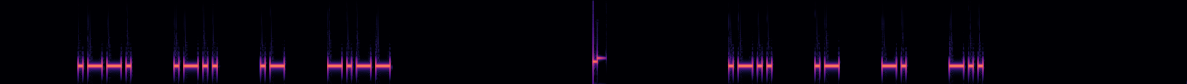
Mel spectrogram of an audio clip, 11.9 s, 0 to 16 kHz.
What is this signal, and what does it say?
Morse code, heard as a keyed tone, about 25 wpm, spaced as for 14 wpm, 690 Hz. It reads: PLAY LAND
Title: 3x Character Spacing - Top 300 Words - 25wpm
